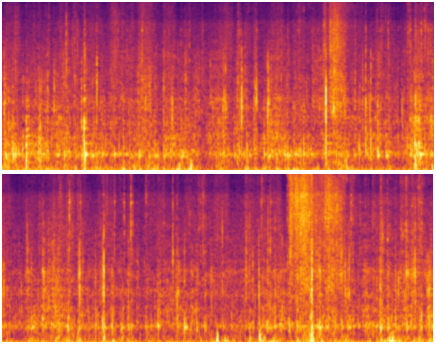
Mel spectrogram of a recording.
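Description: Mountain bike being ridden over a rough, stony track: tyres crunching and the bike rattling with a constant patter of small knocks, with two short rushes of hiss about five and eleven seconds in.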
